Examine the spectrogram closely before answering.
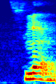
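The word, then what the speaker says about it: flood: फ्लड, double O है ना, FLWD, फ्लड, फ्लड यानी डबल ओ को आ उच्चारण करते हैं।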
